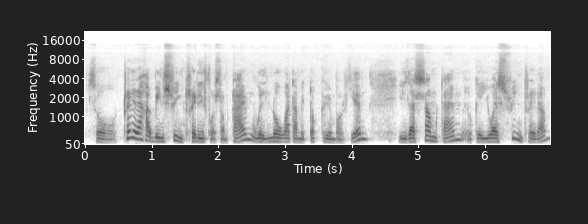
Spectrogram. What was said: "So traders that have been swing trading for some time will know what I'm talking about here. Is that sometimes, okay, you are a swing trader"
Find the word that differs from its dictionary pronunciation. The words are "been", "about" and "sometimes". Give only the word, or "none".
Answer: sometimes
